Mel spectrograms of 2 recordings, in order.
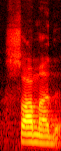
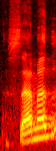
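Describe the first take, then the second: First: "صمد" lower, with heavy rounded s; thick saad. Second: "سمد" high, with a plain light s; thin seen. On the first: Teacher contrasting two readings, thickened saad. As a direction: say "صمد" as "sawmad", tongue back. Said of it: "موٹا ادا ہوتا ہے۔". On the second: Teacher contrasting two readings, thin seen. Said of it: "سین simple ادا ہوتا ہے". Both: Shown as a demonstration.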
